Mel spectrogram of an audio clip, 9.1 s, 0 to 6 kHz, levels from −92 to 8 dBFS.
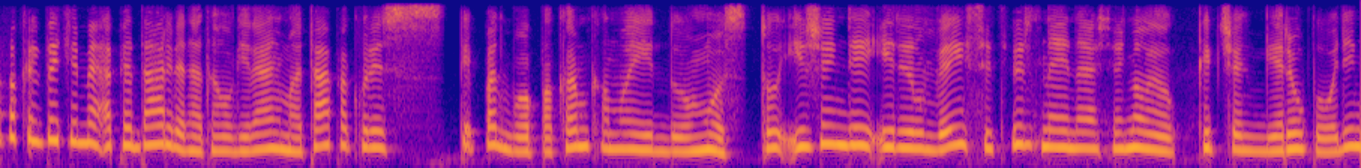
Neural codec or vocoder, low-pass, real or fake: codec, 24 kHz, 1 kbps, SNAC; 5.4 kHz; fake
